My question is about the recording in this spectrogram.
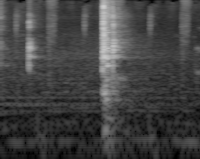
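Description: Cable-station pulley carriage being adjusted on its steel upright: a faint click, then a single sharp clack about a second in as it is moved to a new height.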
